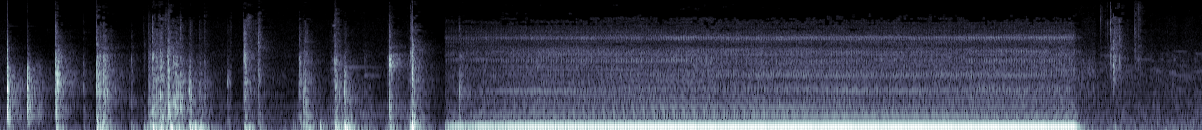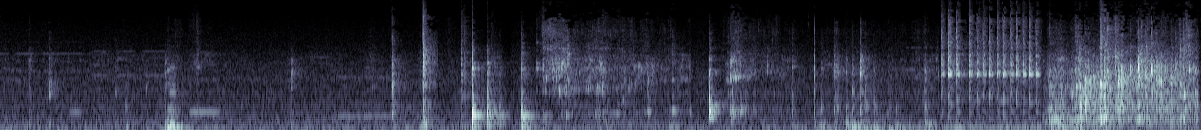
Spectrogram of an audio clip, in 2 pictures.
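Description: Capsule espresso machine: clicks and knocks as it is loaded, then its pump buzzing steadily for about six seconds while it brews, cutting off suddenly. Afterwards, light clinks of a spoon stirring in a ceramic mug.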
